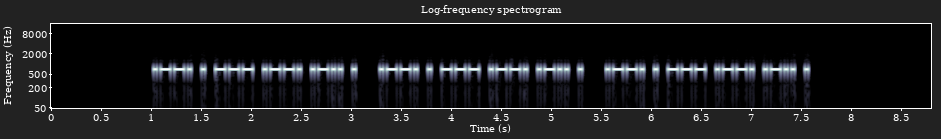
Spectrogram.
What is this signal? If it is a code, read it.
Morse code, heard as a keyed tone, about 36 wpm, 700 Hz. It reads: PEOPLE PEOPLE PEOPLE
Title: Top 100 Words Repeated 35wpm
